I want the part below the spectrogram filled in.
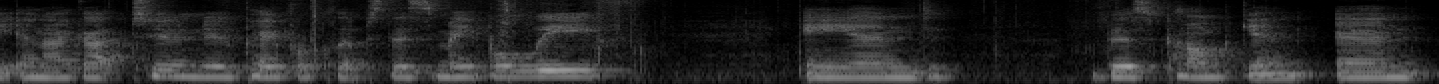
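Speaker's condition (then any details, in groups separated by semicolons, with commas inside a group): No condition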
